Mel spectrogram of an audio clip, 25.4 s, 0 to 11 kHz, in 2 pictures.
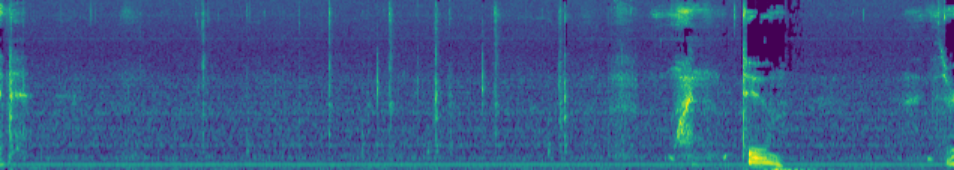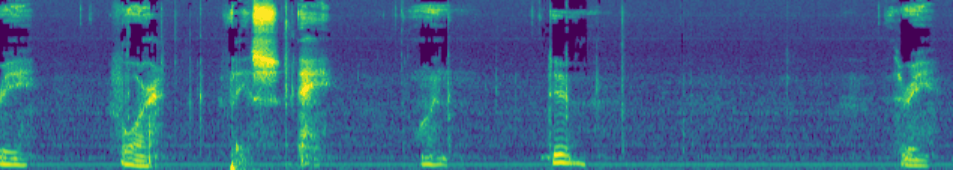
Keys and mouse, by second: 17.1 a.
